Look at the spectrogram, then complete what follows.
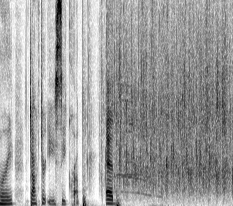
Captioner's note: applause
